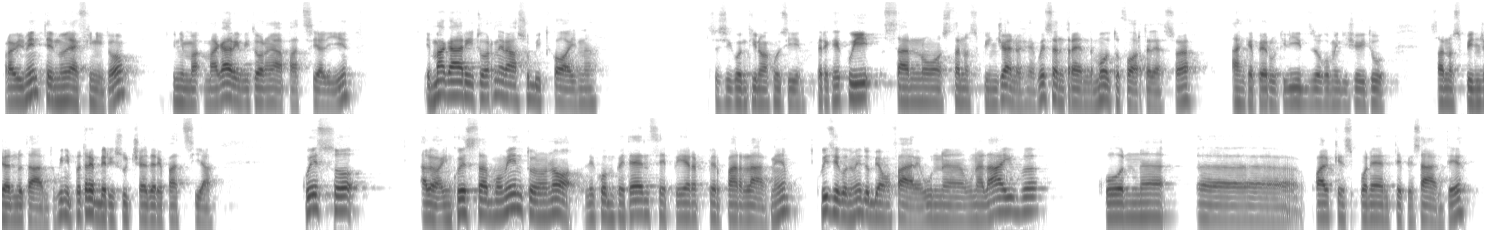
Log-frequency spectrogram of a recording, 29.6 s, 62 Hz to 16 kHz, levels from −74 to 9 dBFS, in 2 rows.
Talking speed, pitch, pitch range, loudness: 145 wpm, 120 Hz, 110-135 Hz, -24 LUFS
